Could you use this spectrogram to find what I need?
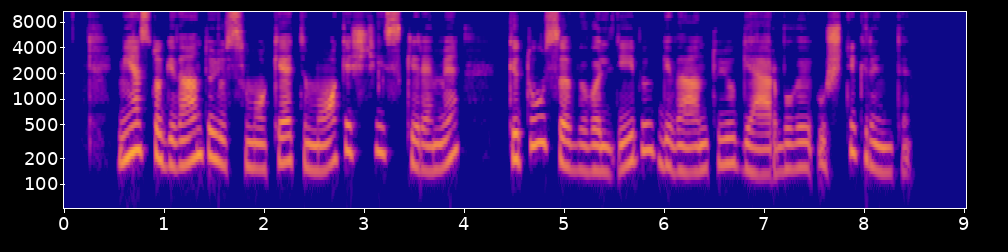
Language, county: Lithuanian, Utena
